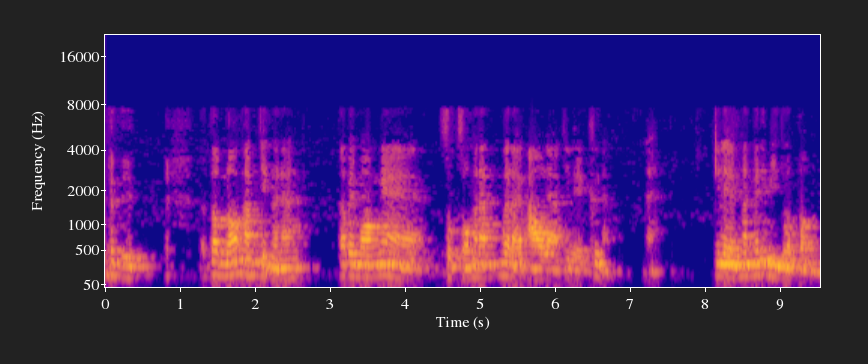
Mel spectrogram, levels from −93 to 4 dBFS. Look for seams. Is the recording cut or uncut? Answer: cut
